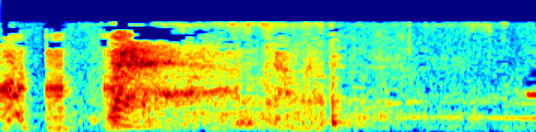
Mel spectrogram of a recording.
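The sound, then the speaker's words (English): Dogs bark and whimper in an agitated burst in the rain and darkness, with sharp yelps near the start and fainter whines trailing off, over a low background hiss. “What the hell's got into the dogs?”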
